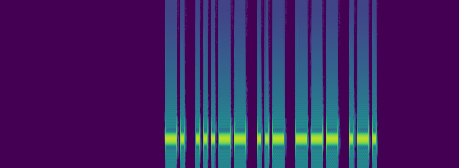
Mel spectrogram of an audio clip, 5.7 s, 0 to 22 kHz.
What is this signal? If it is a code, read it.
Morse code, heard as a keyed tone, about 25 wpm, 700 Hz. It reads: N3UOR
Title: USA Call Signs - 5 Characters - Repeated 2x - 25wpm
